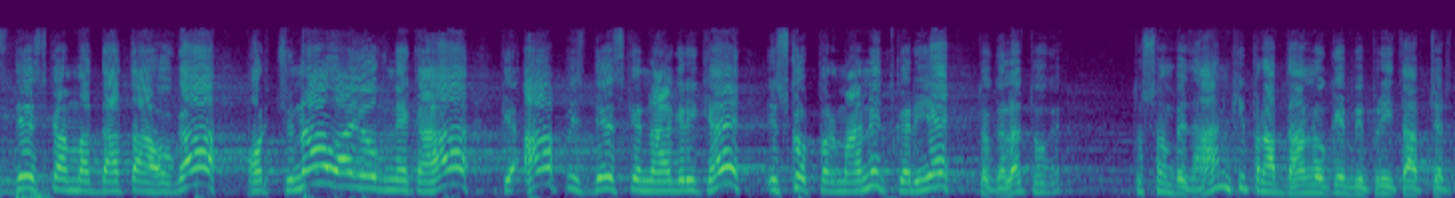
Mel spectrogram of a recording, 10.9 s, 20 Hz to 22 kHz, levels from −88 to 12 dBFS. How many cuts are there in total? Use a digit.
0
